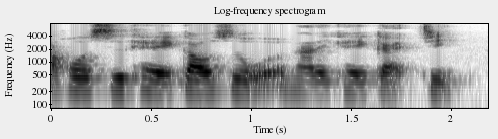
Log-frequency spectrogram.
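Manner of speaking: ordinary delivery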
